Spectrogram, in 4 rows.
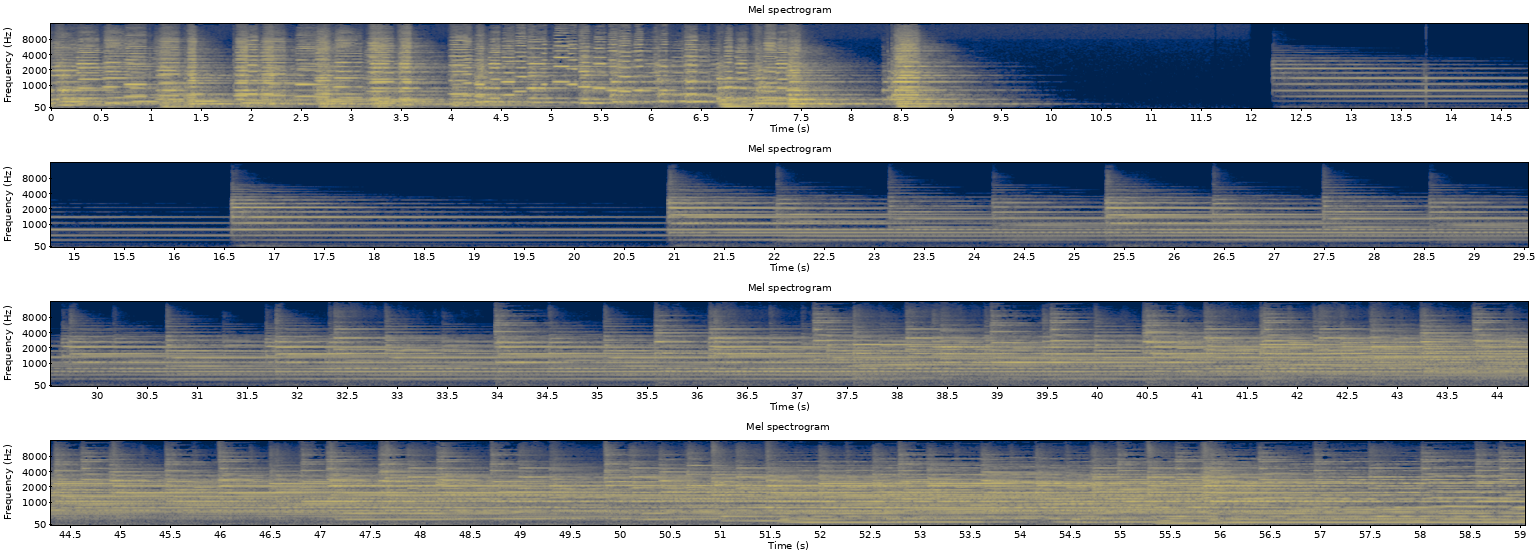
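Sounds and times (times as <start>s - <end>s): bells ringing: 0.0s - 9.7s, 12.2s - 59.0s.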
